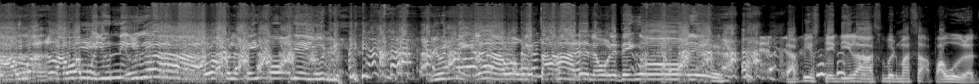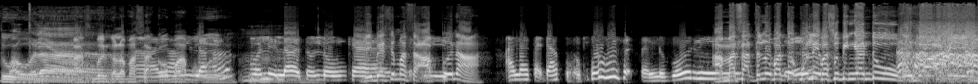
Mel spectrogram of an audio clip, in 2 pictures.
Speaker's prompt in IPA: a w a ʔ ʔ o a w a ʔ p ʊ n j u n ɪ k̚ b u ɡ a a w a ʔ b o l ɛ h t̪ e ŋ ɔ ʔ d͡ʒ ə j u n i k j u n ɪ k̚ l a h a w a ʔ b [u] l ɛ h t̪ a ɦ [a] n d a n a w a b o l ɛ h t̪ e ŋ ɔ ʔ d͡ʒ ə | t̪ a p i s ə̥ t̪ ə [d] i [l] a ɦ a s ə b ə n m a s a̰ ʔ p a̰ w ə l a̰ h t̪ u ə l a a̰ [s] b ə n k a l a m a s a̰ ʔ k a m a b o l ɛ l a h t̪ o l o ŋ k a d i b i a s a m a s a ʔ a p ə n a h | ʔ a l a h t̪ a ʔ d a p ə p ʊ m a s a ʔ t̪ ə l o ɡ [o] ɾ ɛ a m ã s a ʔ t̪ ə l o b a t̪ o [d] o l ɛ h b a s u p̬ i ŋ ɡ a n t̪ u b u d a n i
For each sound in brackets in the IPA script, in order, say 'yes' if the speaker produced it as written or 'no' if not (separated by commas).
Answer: no, yes, yes, yes, yes, yes, no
